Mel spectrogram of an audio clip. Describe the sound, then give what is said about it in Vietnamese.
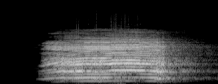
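An ox bellows once, alone, a single long, loud moo lasting over a second, rich and harmonic with a steady, slightly rough tone, then fading as it trails off. “Nơi phương xa truyền tới tiếng gầm của trâu vàng, sinh vật tiên kim kia đang loanh quanh ở phụ cận và giờ đã quay trở lại rồi.”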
